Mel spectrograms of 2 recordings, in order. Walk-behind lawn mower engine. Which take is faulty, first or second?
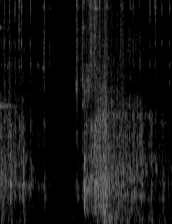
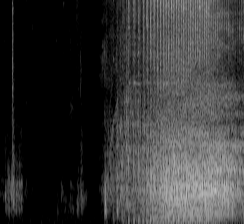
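first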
